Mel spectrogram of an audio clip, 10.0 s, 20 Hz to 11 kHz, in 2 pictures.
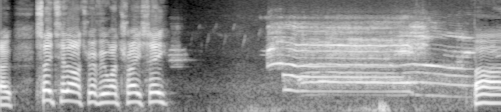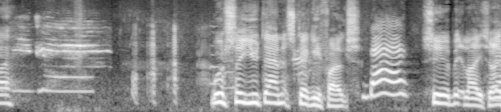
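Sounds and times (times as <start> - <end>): toddler's high-pitched vocal sound: 2.7 - 4.8.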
